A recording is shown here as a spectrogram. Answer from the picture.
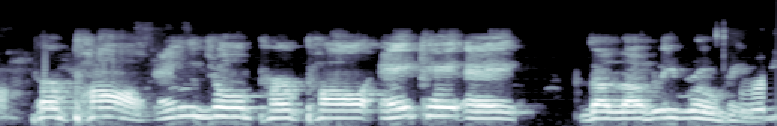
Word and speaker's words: Perpall: My guest today is Angel Persol, right? Is that how you pronounce it? Per Paul aka the lovely Ruby.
